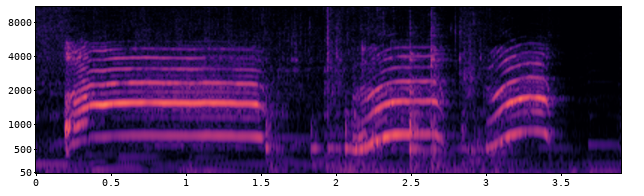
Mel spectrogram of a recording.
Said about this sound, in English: You are then going to put the potato and water.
